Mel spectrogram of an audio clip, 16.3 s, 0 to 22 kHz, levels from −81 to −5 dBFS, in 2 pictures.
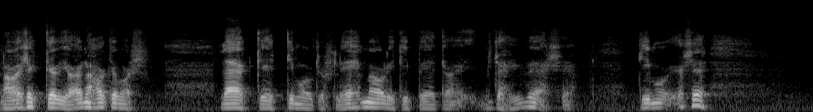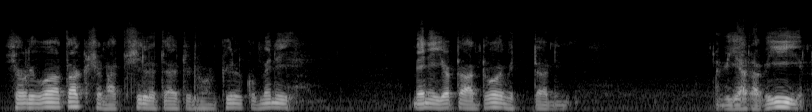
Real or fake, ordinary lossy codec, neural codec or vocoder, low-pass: fake; none; vocoder, 44.1 kHz, 128 mel bands, Pupu-Vocoder; none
